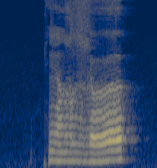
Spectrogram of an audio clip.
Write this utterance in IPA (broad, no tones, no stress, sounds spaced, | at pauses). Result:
k ĩ ʁ ɮ ɵ ə̯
